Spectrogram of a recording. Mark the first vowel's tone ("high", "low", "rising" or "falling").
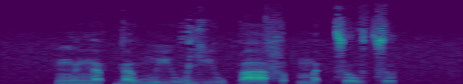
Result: high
